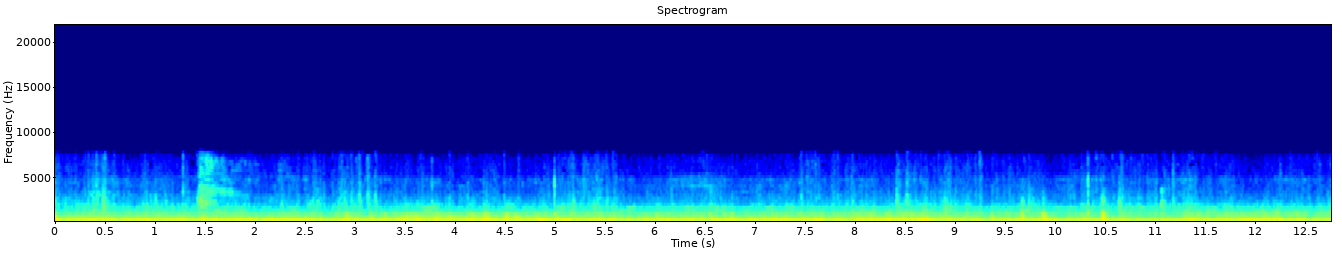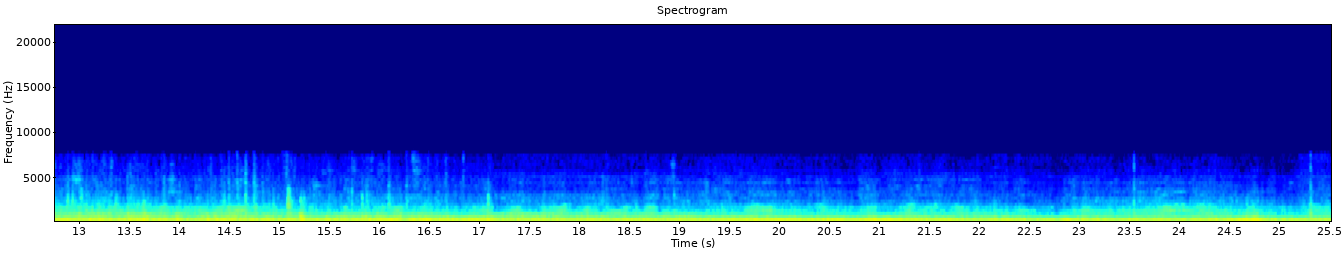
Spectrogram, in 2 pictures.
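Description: Engine of a moving road vehicle droning steadily, heard from inside the cabin, with people talking over it. The engine note shifts slightly about two-thirds of the way through.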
